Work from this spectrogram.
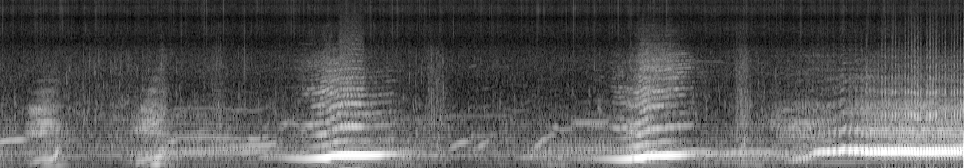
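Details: Humpback whale song from a singing male, a full-length song of the sea: loud upswept moans and rising whoops recur every few seconds with bright overtones, ending in a sustained tonal wail.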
